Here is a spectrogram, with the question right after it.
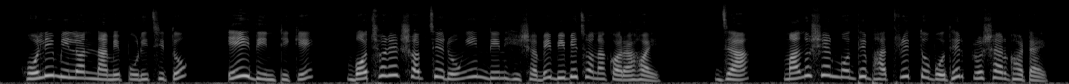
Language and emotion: Bengali, neutral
